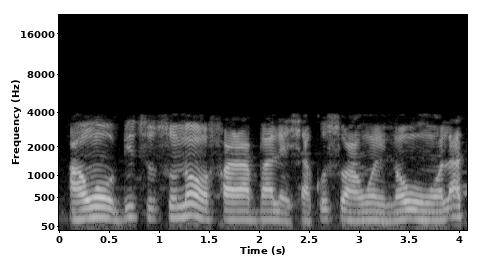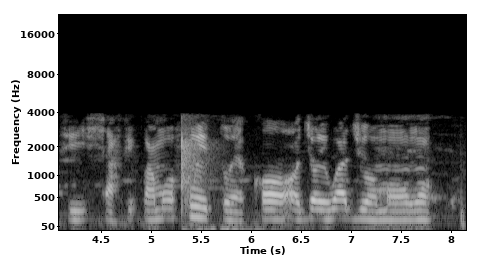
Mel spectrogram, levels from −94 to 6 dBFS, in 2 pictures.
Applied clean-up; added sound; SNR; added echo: none; Clapping; 10 dB; none.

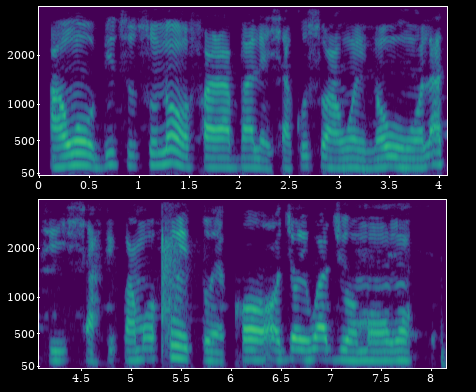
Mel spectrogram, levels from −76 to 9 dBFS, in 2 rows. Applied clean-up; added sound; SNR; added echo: neural mask model RNNoise.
